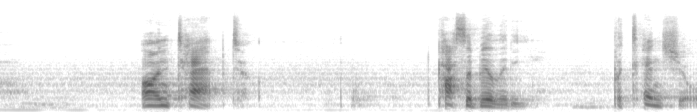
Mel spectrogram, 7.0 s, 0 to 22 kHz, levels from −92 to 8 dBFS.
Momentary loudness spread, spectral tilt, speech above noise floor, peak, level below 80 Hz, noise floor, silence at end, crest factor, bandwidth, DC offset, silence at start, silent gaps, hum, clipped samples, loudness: 17 LU; -1.5 dB/octave; 34 dB; -18 dBFS; under -90 dBFS; -70 dBFS; 0 s; 22 dB; 13.5 kHz; under 0.1%; 1.4 s; none; none; under 0.1%; -36 LUFS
